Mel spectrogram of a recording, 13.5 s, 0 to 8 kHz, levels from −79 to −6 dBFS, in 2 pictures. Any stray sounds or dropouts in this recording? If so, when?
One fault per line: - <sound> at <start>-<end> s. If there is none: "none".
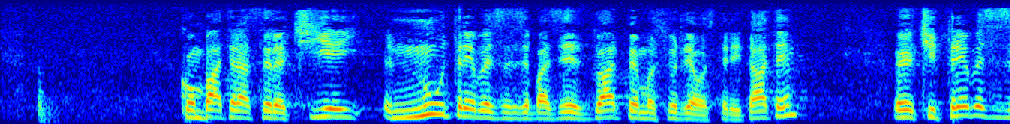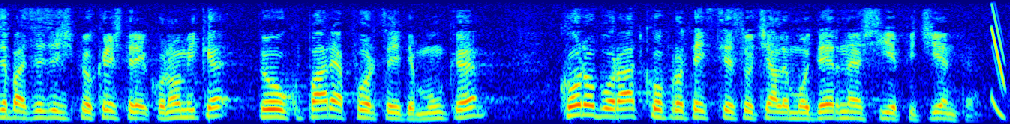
- thud at 0.3-0.7 s
- chirp at 13.3-13.4 s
